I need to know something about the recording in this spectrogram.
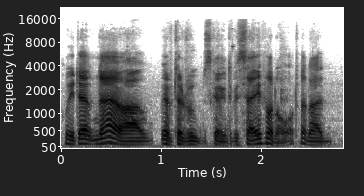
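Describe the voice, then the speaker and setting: A man's voice: lowish voice, a little fast, over music. A man roleplaying in a tabletop game, speaking in a polite and rather formal way.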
